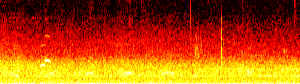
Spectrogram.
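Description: A steady low background hum with a few faint, short high-pitched calls spaced a fraction of a second apart.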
